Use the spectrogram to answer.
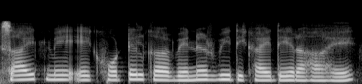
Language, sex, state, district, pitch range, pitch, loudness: Hindi, female, Arunachal Pradesh, Lower Dibang Valley, 195-220 Hz, 205 Hz, -14 LUFS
